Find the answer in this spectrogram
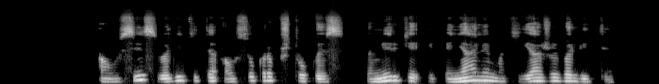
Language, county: Lithuanian, Vilnius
